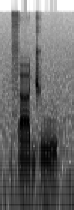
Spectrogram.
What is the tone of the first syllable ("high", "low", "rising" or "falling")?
low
